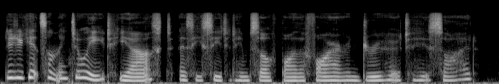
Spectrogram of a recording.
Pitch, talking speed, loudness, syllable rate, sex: 210 Hz, 250 wpm, -20 LUFS, 5.5 syllables/s, female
